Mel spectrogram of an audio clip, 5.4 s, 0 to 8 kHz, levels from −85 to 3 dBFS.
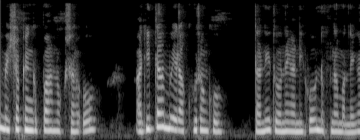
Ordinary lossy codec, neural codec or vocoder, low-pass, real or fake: none; none; 7.2 kHz; real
